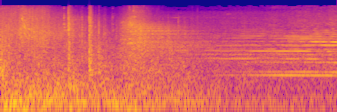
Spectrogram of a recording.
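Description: Film explosion effect: a loud boom with a long low rumble, then a second blast about a second and a half in.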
